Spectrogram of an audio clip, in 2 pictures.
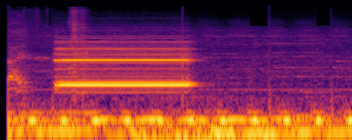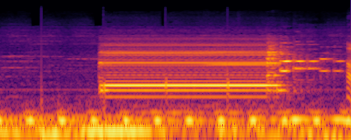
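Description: Electronic tone from an elevator's emergency call panel sounding twice, about two seconds each, the alarm or call for help placed from an elevator car stuck between floors. Background music with a throbbing bass runs underneath.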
